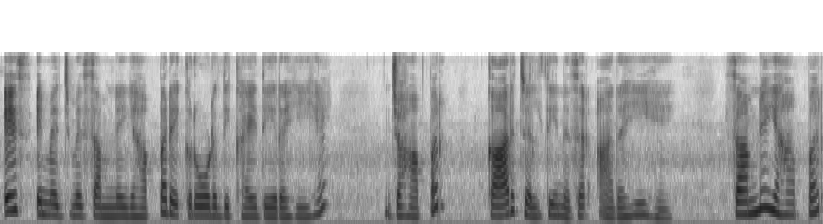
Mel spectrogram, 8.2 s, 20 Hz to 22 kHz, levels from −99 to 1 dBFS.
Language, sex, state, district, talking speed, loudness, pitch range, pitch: Hindi, female, Rajasthan, Jaipur, 165 wpm, -22 LUFS, 165-215 Hz, 180 Hz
